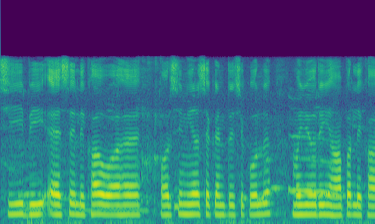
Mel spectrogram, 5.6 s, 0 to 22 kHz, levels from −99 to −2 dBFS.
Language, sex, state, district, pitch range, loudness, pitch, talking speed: Hindi, male, Haryana, Charkhi Dadri, 170-180 Hz, -15 LUFS, 175 Hz, 140 wpm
